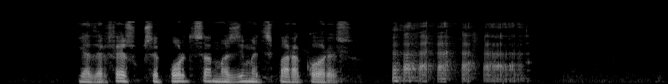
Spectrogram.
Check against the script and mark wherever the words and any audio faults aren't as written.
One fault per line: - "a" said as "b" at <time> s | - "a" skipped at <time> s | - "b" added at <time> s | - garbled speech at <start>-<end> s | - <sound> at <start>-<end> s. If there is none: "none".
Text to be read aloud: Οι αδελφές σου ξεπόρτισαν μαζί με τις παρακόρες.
- laugh at 3.9-5.5 s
